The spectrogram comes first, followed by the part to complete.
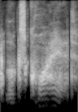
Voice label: English Quiet

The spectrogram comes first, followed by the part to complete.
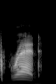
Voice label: English Red

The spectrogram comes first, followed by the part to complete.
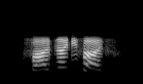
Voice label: Voices Triangulation Female

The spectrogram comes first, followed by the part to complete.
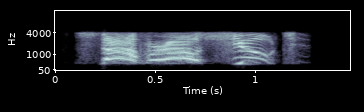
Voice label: Voices Freeze Male

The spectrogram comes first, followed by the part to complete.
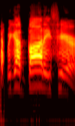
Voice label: English Body

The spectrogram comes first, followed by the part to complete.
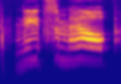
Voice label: English Back

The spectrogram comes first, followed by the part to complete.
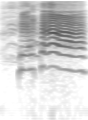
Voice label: clown female taunt; Clown Dodger

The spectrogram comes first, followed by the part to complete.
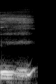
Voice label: Player Pain; Cruelty Squad

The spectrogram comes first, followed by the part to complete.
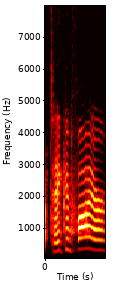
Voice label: English Takin

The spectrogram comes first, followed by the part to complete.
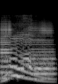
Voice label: Cyborg Excited

